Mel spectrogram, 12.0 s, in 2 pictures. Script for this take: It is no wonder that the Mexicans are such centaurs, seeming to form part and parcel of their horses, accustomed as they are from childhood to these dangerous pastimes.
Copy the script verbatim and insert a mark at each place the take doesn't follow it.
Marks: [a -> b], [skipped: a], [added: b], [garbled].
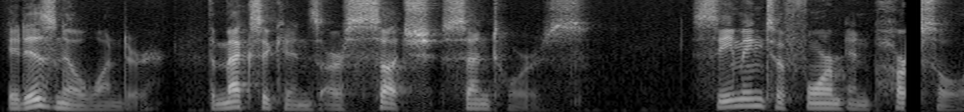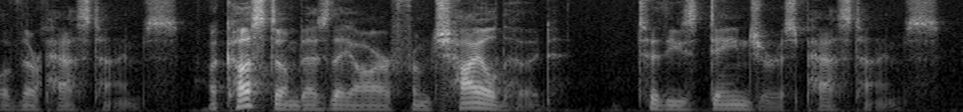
It is no wonder [skipped: that] the Mexicans are such centaurs, seeming to form [skipped: part] and parcel of their [horses, -> pastimes] accustomed as they are from childhood to these dangerous pastimes.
